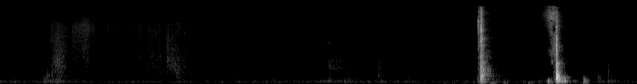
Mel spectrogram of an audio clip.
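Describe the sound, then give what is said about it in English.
Arrows strike a foam archery target with two sharp, loud thwacks less than a second apart, the arrow nearly hitting another arrow already in the target, preceded by faint soft rustling and whooshing. No one speaks. “You almost just took out your other arrow.”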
